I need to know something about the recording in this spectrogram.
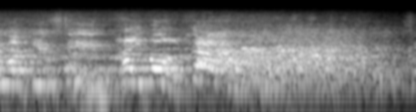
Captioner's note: audience laughing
